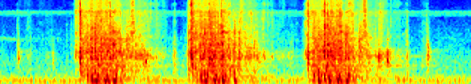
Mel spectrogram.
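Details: Tiller small engine during carburetor screw adjustment (carb screw backed out a quarter turn): three quick pull-cord rips, each a whirring spin with no catch or firing; cranks but won't start.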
